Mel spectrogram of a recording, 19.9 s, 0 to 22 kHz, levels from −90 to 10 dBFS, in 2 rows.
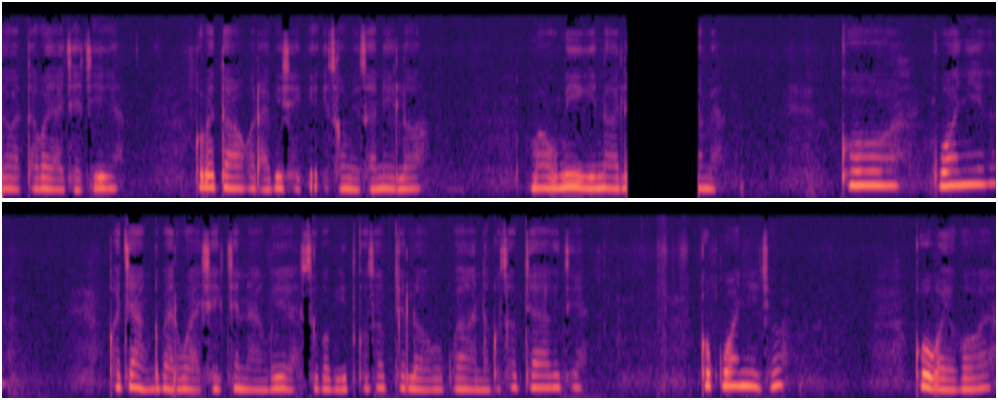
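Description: At 6.24 s the speech cuts out abruptly and stays gone until 6.96 s, about 0.72 s, before returning mid-flow: an audio dropout to a faint residue. The gap is not silent but holds only hiss, roughly 55 dB below the speech, so the path after the break stayed live while the signal feeding it was likely interrupted. The hard edges on both sides, with no decay or ramp, separate it from a natural pause or a fade.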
